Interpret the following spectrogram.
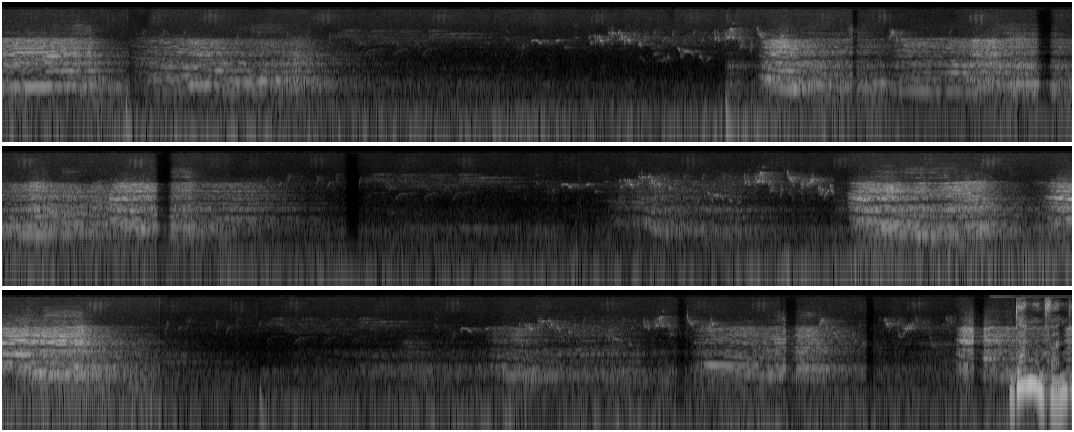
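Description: Red deer stag roaring during the rut, a series of long, loud roars several seconds apart: the stag's territorial call.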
